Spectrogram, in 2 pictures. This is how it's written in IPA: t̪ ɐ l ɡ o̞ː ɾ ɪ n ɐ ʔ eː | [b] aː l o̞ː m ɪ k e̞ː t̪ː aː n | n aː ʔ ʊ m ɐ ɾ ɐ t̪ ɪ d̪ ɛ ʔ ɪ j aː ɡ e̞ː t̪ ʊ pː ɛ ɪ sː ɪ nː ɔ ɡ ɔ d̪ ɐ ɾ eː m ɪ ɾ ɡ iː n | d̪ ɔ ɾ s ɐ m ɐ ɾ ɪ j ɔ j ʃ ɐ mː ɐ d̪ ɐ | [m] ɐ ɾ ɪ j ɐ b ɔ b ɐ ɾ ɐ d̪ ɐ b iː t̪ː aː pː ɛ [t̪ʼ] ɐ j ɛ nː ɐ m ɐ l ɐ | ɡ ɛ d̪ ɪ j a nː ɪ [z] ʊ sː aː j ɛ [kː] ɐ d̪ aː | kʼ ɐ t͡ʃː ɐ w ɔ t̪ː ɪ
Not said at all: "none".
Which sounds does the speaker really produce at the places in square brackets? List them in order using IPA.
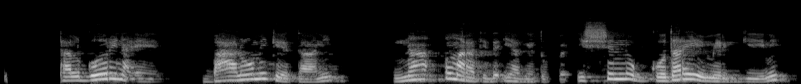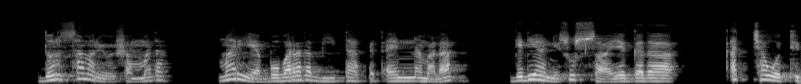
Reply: b, m, t̪ʼ, s, ɡː

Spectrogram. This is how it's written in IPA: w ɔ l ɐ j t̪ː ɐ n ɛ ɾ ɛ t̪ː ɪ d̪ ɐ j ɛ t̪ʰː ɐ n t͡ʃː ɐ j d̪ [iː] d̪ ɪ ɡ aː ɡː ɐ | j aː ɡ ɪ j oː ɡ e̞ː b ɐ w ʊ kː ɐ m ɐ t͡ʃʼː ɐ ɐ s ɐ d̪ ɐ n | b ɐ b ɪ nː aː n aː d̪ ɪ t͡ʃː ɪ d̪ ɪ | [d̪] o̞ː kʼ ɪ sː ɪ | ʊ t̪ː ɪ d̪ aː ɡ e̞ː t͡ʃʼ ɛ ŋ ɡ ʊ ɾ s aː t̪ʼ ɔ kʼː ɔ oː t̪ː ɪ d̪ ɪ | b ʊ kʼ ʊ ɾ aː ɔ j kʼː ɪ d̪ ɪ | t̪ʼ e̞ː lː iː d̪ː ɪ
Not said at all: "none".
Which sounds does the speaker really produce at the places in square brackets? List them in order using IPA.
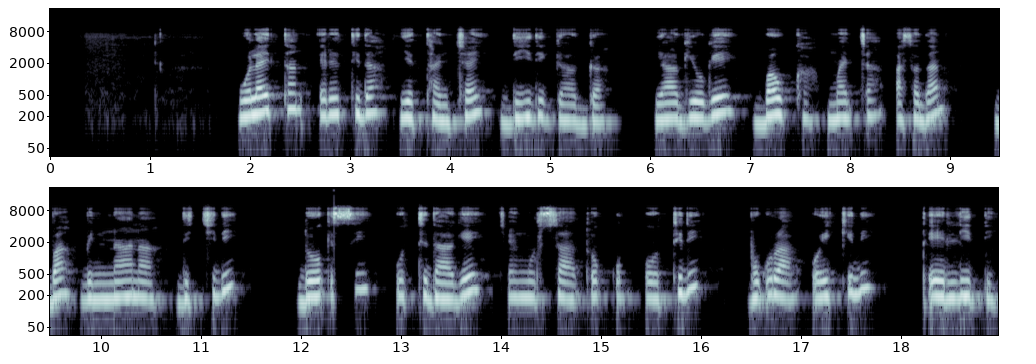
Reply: iː, d̪

